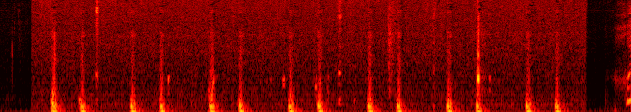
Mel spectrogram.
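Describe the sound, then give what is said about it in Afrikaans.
A normal heartbeat with clear lub-dub pairs from the heart valves, repeating at a steady, even rhythm, about eleven paired thumps, distinct with no talking over them. “dit is nou 'n normale hartklank.”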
